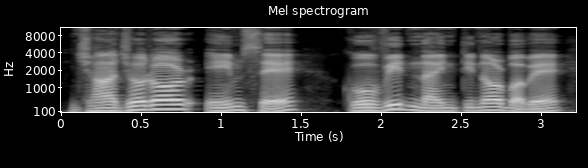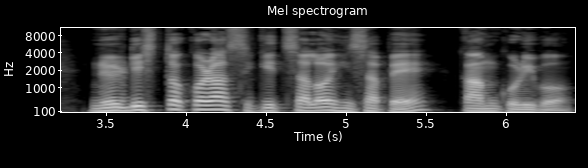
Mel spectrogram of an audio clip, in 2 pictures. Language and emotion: Assamese, neutral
